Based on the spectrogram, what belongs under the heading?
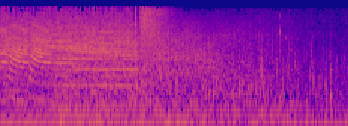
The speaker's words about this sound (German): Ja, dann ist jetzt der Moment. Und los! Jingle ab!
